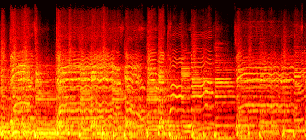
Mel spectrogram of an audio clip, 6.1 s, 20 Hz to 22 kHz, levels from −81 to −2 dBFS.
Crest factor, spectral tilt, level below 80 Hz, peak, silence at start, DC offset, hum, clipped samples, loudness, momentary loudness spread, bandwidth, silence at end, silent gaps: 16 dB; -4.5 dB/octave; -38 dBFS; -4 dBFS; 0 s; under 0.1%; none; under 0.1%; -19 LUFS; 5 LU; 19 kHz; 0 s; none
